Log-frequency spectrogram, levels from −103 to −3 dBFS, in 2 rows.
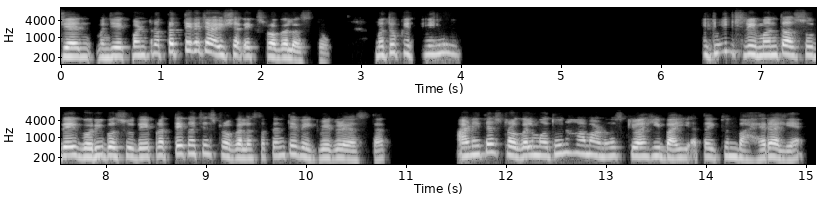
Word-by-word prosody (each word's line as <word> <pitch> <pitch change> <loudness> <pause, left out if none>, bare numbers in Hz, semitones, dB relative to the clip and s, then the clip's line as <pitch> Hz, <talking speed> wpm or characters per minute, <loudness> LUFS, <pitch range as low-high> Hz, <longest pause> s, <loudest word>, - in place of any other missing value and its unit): ज्यां 210 -1 +7 0.2
म्हणजे 195 +2 +1
एक 220 0 -2
म्हणतो 235 +1 0
ना, 270 - -1
प्रत्येकाच्या 320 +1 +3
आयुष्यात 240 -2 +2
एक 220 0 -2
स्ट्रगल 195 -4 +3
असतो. 145 -1 -12 0.5
मग 235 +3 0
तो 285 - +2
कितीही 250 0 -2 2.6
कितीही 275 +4 -5
श्रीमंत 240 -1 +2
असू 235 -1 +2
दे, 225 - +9
गरीब 220 +3 +2
असू 220 0 0
दे. 205 +1 0
प्रत्येकाचे 255 +4 0
स्ट्रगल 210 -6 -1
असतात 200 +3 -8
आणि 225 +1 -4
ते 250 - +2
वेगवेगळे 185 -1 -2
असतात 165 +1 -6 0.8
आणि 245 +3 +2
त्या 290 - +2
स्ट्रगलमधून 235 +1 0
हा 265 - -2
माणूस 220 0 -4
किंवा 215 -1 +3
ही 220 +1 -2
बाई, 195 -1 +1
आता 205 - -6
इथून 205 +2 -4
बाहेर 180 +1 -3
आली 165 -4 -2
आहे 180 - -6
220 Hz, 160 wpm, -22 LUFS, 195-245 Hz, 2.6 s, दे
